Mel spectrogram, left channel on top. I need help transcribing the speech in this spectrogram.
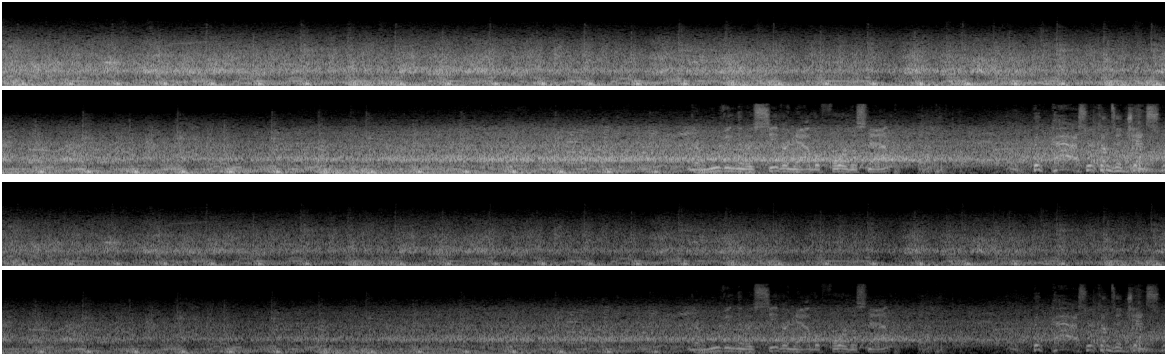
Receiver now before the snap. Quick pass. Here comes a jet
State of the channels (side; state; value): right; quieter; 10.0 dB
